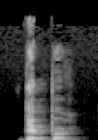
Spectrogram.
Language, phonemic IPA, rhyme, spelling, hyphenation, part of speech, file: Dutch, /ˈdɛm.pər/, -ɛmpər, demper, dem‧per, noun, Nl-demper.ogg
- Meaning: 1. damper 2. suppressor, silencer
